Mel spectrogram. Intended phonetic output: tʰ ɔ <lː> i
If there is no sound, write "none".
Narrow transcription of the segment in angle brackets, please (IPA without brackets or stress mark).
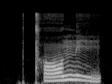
n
